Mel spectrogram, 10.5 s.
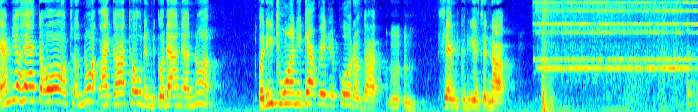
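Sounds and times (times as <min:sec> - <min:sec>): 
speech: 0:00.0 - 0:03.3, 0:03.9 - 0:08.2
telephone ringing: 0:08.0 - 0:10.4.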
